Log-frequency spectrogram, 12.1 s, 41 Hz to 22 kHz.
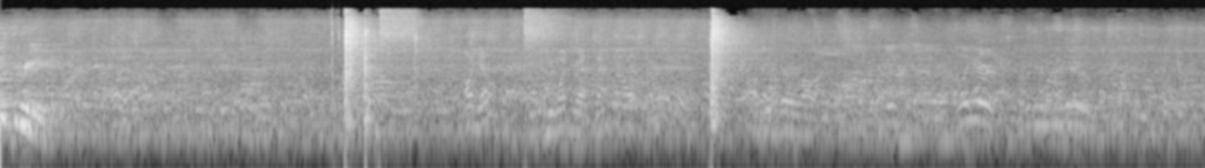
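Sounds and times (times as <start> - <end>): crowd chatter: 0.0 - 12.0
sharp loud snap: 3.3 - 4.2, 7.1 - 7.5.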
